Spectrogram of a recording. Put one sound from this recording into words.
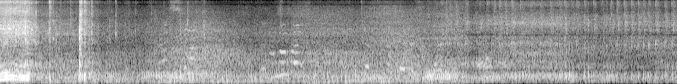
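A dirt bike engine revs up and down nearby, outdoors.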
